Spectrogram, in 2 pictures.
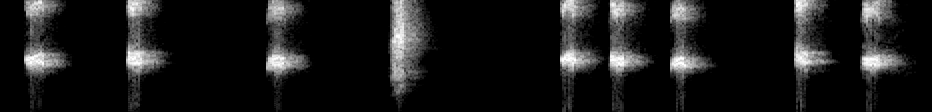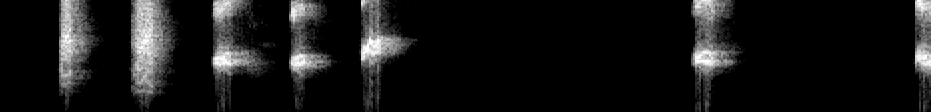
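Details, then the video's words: A Van Hasselt's sunbird (Leptocoma sperata) gives thin, very high, sharp chips, about fifteen over nine seconds in uneven bursts with short pauses. It is a caged bird, its plumage possibly turning metallic or still speckled, and is used as a bait call. "Burung Konin trotol gacor untuk pancingan menaikan mental emosi kolibri ninja"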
